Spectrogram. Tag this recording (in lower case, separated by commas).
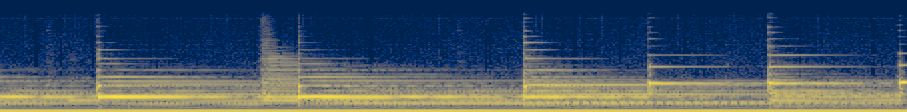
music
